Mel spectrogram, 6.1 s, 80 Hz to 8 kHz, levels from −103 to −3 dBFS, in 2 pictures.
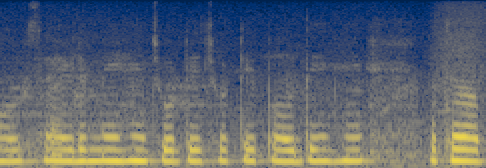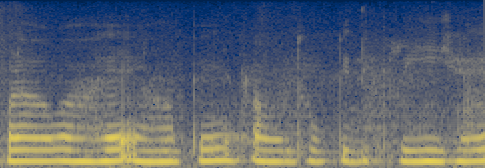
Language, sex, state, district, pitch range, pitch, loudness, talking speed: Hindi, female, Chandigarh, Chandigarh, 200-205 Hz, 205 Hz, -17 LUFS, 205 wpm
